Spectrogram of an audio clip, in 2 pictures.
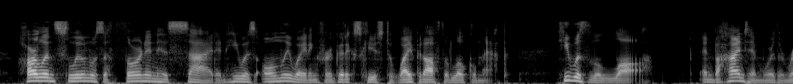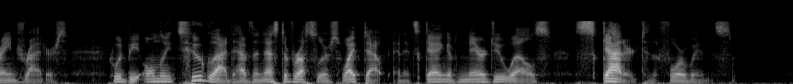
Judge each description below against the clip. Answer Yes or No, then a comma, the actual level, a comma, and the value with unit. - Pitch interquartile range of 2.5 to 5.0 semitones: No, wide, 5.5 semitones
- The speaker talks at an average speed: No, fast, 230 wpm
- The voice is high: No, low, 110 Hz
